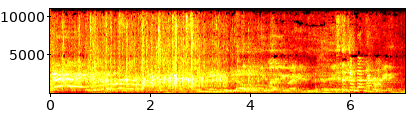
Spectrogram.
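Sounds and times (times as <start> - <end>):
audience applause as a guest is introduced: 0.0 - 4.3
laughter: 5.2 - 7.0.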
